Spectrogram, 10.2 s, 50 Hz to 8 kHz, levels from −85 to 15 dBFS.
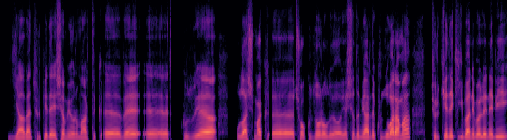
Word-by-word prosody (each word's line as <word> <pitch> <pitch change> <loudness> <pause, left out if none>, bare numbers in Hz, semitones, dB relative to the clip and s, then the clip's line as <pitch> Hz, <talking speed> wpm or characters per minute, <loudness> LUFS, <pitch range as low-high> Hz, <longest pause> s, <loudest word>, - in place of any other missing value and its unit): Ya, 105 +1 -1
ben 110 0 +1
Türkiye'de 130 +3 -4
yaşamıyorum 125 -5 -3
artık, 105 +1 -6
eee, 115 -2 +1
ve, 135 +5 +2
eee, - - -5
evet 115 0 -2 0.2
kuzuya 125 +5 +4 0.4
ulaşmak, 125 +8 -1
eee, 120 0 +2
çok 125 -2 -7
zor 120 +4 -2
oluyor. 100 -3 -2
Yaşadığım 110 +3 -7
yerde 115 +2 +2
kuzu 125 +3 -7
var 170 +1 +7
ama 200 +8 +4 0.4
Türkiye'deki 145 +1 -2
gibi, 135 +1 0
hani, 140 -1 +4
böyle, 140 0 +3
ne 135 0 -1
bir 140 0 -2
120 Hz, 155 wpm, -25 LUFS, 110-140 Hz, 0.4 s, var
